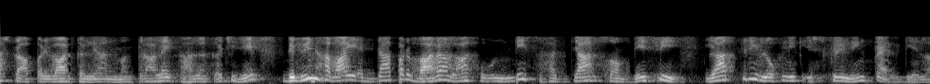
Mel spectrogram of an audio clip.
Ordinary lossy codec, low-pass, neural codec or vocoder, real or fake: AAC, 16 kbps; 3.6 kHz; codec, 24 kHz, 3 kbps, HILCodec; fake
